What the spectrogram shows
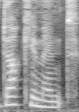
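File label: "Document", English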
